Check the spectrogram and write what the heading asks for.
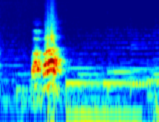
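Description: A child's voice says "Dad" once, then background music of held, sustained notes with a low bass begins about a second in.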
